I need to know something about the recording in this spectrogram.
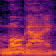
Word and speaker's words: MOGAI: I'm actually trying to look up the term Mogwai right now. A Mogai. I can never pronounce it.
